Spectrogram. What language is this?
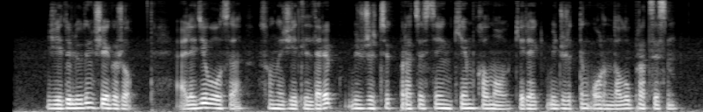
Kazakh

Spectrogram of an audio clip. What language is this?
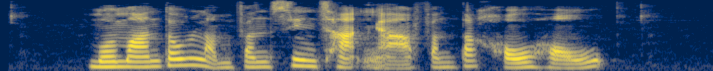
Cantonese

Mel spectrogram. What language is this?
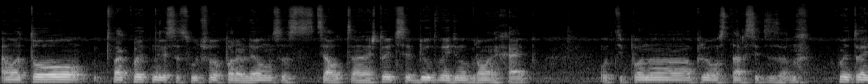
Bulgarian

